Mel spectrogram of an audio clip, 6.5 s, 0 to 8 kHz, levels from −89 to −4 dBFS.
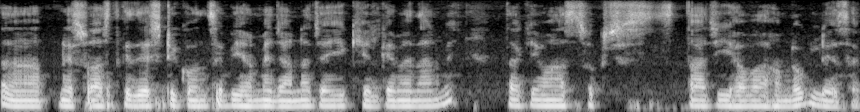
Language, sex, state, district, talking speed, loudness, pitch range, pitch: Hindi, male, Chandigarh, Chandigarh, 205 wpm, -16 LUFS, 105-115 Hz, 110 Hz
